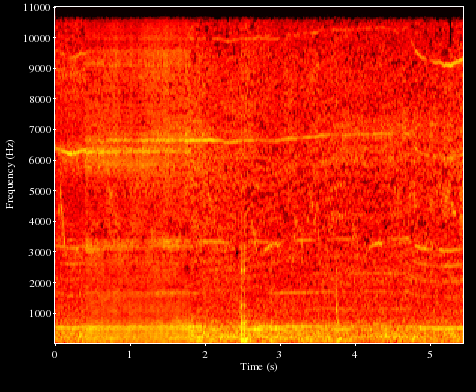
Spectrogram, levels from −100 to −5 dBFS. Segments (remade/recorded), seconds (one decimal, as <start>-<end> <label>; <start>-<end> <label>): 0.0-0.4 recorded; 0.4-1.8 remade; 1.8-5.5 recorded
